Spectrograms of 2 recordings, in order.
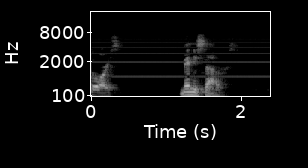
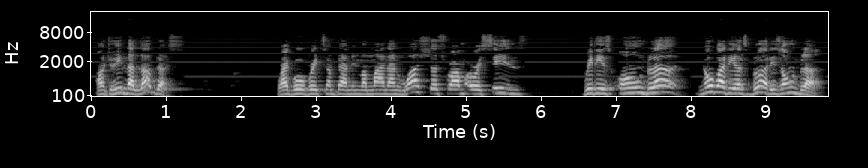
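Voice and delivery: slow, louder reading of the verse; intoned Bible verse, slow and loud; scripture reading; 4 semitones higher, 5 dB louder than usual. Acted. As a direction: lean on each word of the verse. Preacher reading scripture with force.

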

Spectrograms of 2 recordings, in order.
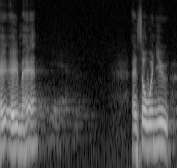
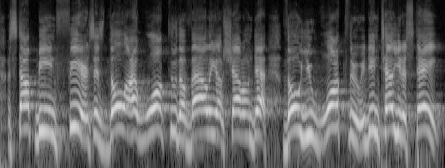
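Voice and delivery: louder, climbing sermon cadence; full-force preaching; 5 semitones higher, 6 dB louder than usual. Acted. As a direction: preach it out to the congregation, building.

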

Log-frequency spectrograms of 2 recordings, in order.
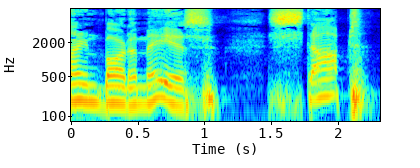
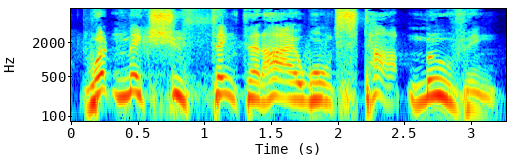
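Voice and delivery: rising, loud preacher's fervor; full-voiced pulpit preaching; 8 dB louder than usual. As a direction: preach it out to the congregation. Preaching God's own words.

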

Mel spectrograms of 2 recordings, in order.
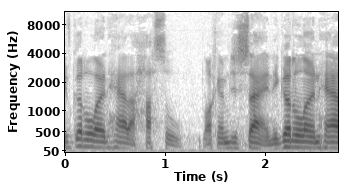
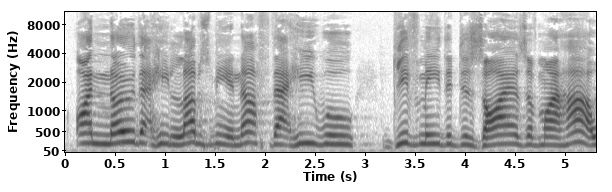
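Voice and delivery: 1 earnest faith; 5 semitones higher, 6 dB louder than usual. Retold or imitated. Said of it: "rose up in Helena's heart".

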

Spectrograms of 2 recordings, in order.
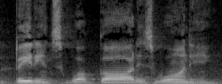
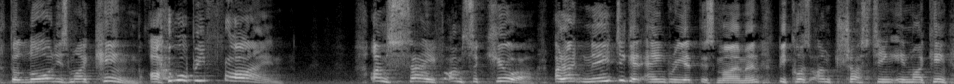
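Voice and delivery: reassuring self-talk; 7 semitones higher than usual. Pretend. Preacher voices trusting self-talk.

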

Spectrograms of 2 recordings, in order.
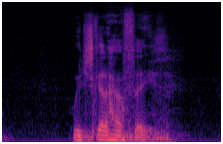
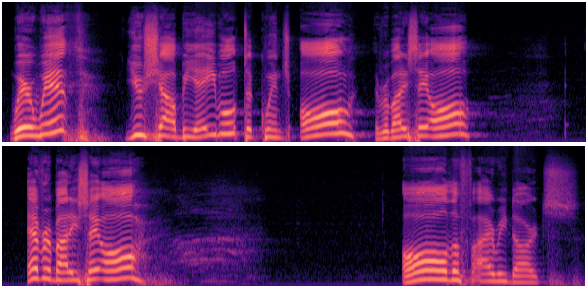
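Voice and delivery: rally the congregation, leaning hard and long on key words; forceful preaching; 6 semitones higher, 12 dB louder than usual. Real, not acted.

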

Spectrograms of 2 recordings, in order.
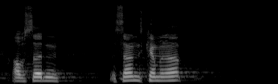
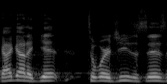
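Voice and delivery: higher, louder eagerness; urgent, eager retold outburst; excited; 5 semitones higher, 6 dB louder than usual. Peter desperate to reach Jesus, excited. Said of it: "He's so excited".

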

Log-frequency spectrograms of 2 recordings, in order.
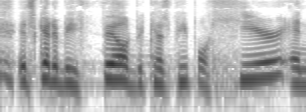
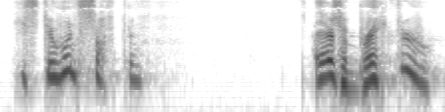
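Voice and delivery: usual speaking voice

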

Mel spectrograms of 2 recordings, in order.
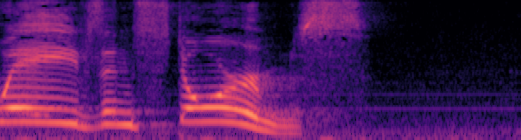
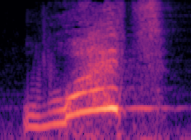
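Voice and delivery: very high-pitched astonished question; sudden high yelp of amazement; incredulous; 11 semitones higher than usual. Acted. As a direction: squeak it up in disbelief. Peter's disbelief on water.

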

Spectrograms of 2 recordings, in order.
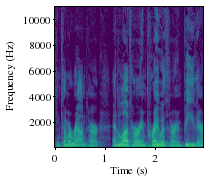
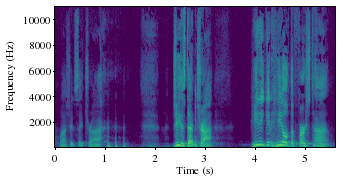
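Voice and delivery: normal talking voice

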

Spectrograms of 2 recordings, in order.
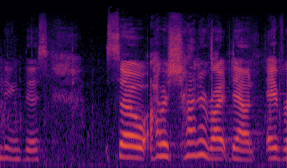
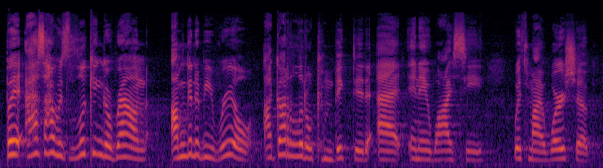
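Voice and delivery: ordinary delivery

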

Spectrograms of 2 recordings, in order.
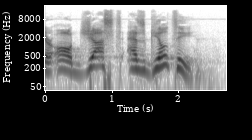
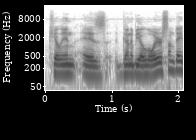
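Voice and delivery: normal talking voice

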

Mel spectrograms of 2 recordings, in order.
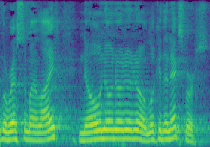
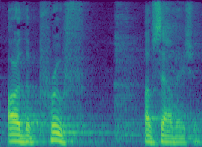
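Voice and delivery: hushed emphasis; 8 semitones lower, 8 dB quieter than usual. Real, not acted. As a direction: let it sink in quietly. Contrast price vs proof.

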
